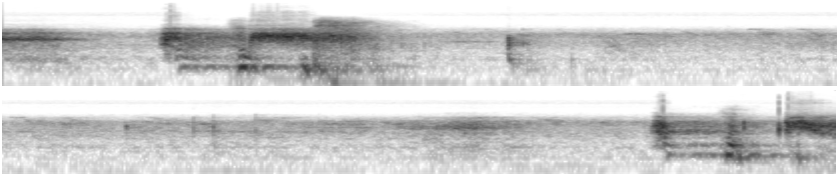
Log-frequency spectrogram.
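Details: Deliberately induced sneezes by a person with a cold: two sharp, explosive sneezes, each preceded by a quick in-breath, separated by quiet sniffing.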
